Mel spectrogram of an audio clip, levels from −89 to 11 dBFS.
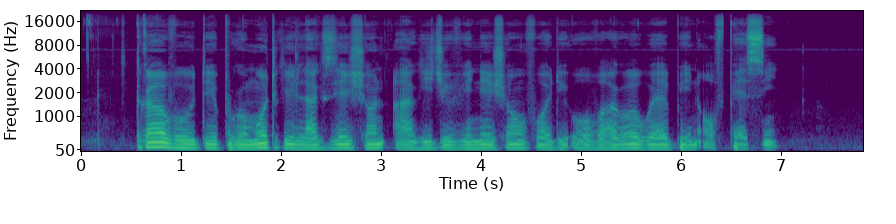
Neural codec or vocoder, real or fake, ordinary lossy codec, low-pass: none; real; none; 19.8 kHz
